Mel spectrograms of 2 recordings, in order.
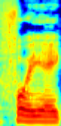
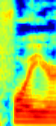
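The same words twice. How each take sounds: First: It is said with a French pronunciation. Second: It is said with an English pronunciation. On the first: It keeps the form of the original borrowed word. "foyer, clearly a French word" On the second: It is the adapted form now accepted in English. "foyer is the English word that's now officially a word"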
